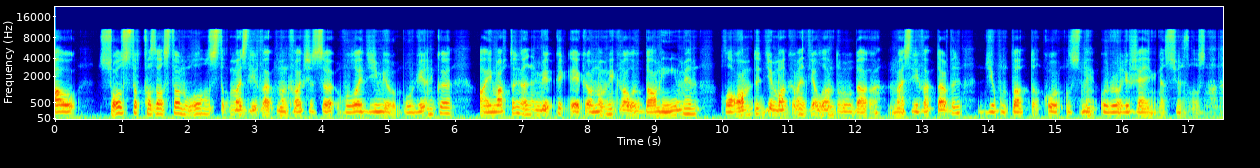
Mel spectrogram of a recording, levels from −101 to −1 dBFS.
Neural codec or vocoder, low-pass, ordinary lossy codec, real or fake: autoencoder, 22.05 kHz, a latent of 192 numbers a frame, VITS, trained on many speakers; none; none; fake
